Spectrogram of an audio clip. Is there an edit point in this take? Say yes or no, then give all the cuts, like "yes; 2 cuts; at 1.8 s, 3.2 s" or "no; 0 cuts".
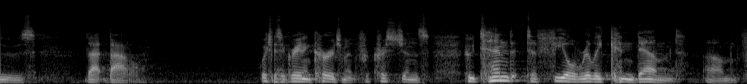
yes; 1 cut; at 2.7 s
